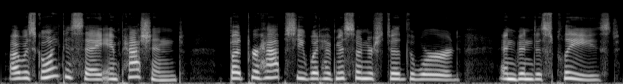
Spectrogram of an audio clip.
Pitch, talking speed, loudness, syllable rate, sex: 260 Hz, 165 wpm, -15 LUFS, 4.9 syllables/s, female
